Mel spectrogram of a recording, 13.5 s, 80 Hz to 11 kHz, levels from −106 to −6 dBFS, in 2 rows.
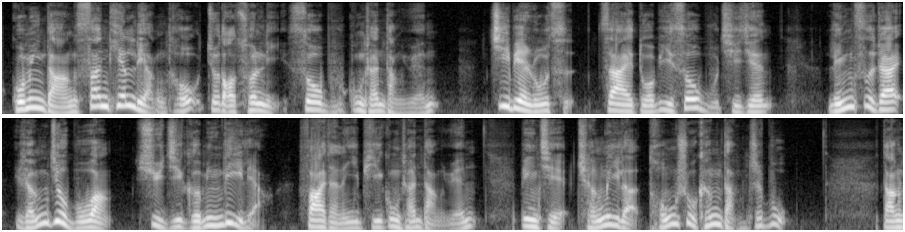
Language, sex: Chinese, male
